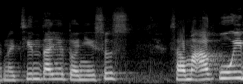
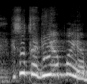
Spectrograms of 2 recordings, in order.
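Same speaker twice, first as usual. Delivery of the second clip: "Itu tadi apa ya?" asked much higher and louder, stunned; stunned surprise; 11 semitones higher, 6 dB louder, faster than usual. Retold or imitated. Back in her room after the vision, stunned. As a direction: gasp it out, amazed at what just happened. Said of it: "Kaget ya?".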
